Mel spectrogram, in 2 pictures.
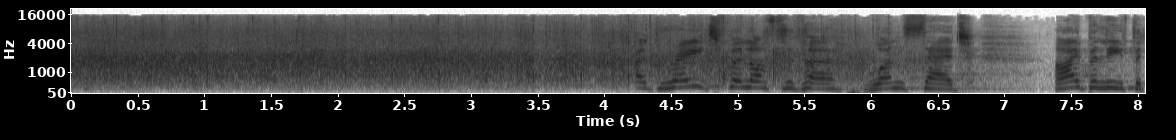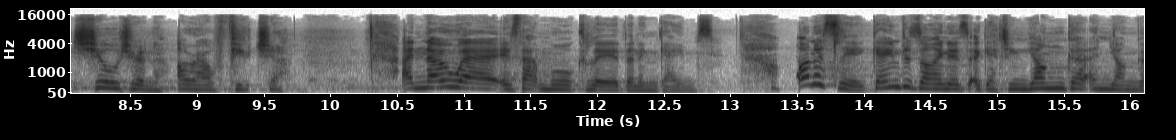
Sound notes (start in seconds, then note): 5.3 applause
